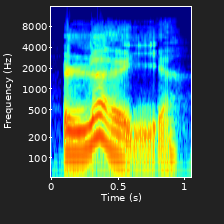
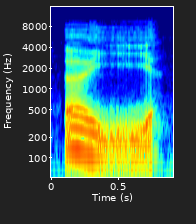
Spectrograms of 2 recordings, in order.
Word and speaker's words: œil: L'œil. L'œil. Strange combination of vowels here, okay? And then you will get the sound E and then Y. Œil. Alright? And it's masculine, by the way. Un œil. L'œil.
